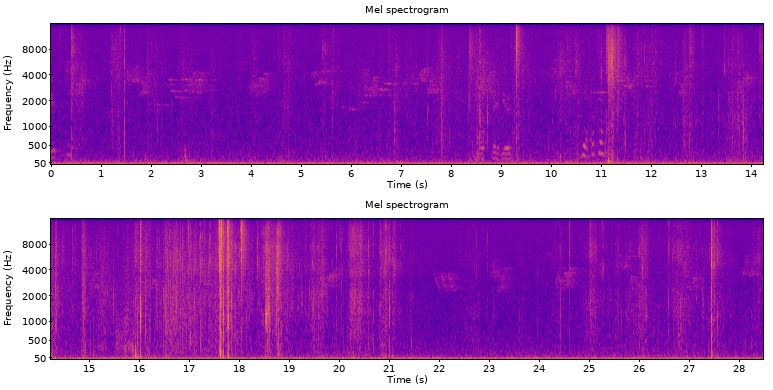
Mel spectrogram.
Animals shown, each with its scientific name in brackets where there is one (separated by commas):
Hermit Thrush (Catharus guttatus), Red-eyed Vireo (Vireo olivaceus)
